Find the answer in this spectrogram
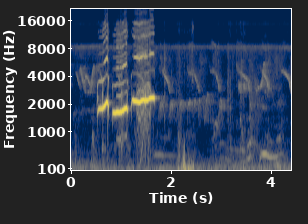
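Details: Female white-rumped shama call used to rouse males: a quick three-note whistled phrase ending in a long rising tone, followed by a soft thump and faint chirps in the background.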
